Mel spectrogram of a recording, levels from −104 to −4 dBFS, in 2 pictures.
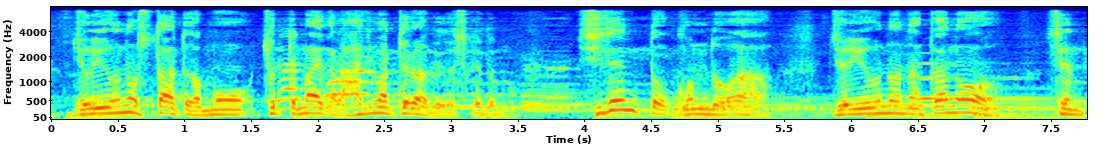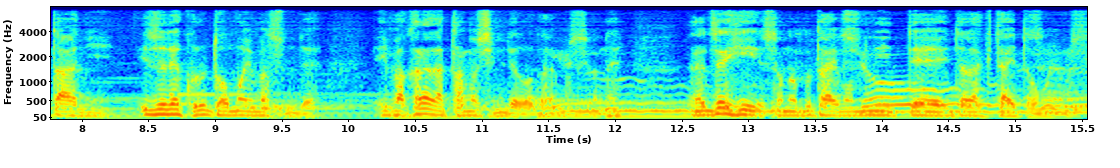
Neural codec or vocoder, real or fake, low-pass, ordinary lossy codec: autoencoder, 48 kHz, 128 numbers a frame, DAC-VAE, trained on Japanese speech; fake; 7.2 kHz; none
